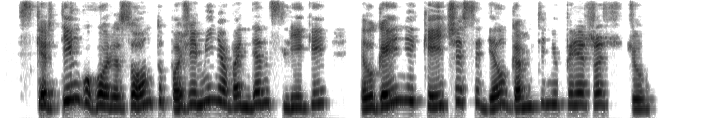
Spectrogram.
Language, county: Lithuanian, Utena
